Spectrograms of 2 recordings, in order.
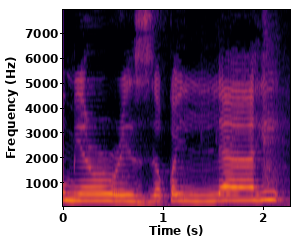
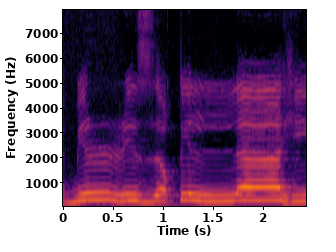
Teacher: میم کو آپ نے را سے ملانا ہے اور غنہ نہیں کرنا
